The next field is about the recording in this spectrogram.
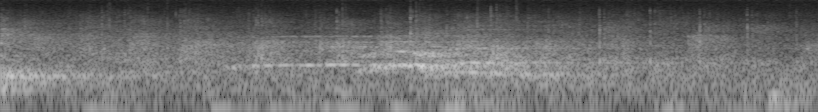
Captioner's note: applause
